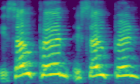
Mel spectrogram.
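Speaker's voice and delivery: mock very high, very slow, drawn-out shout. Retelling calling out to someone knocking at the door, retelling a shout. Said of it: "So I'm shouting".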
